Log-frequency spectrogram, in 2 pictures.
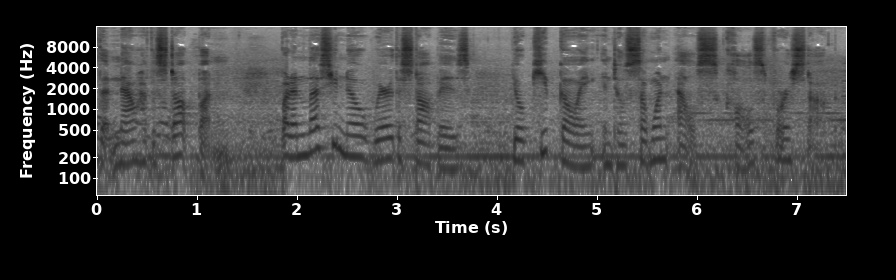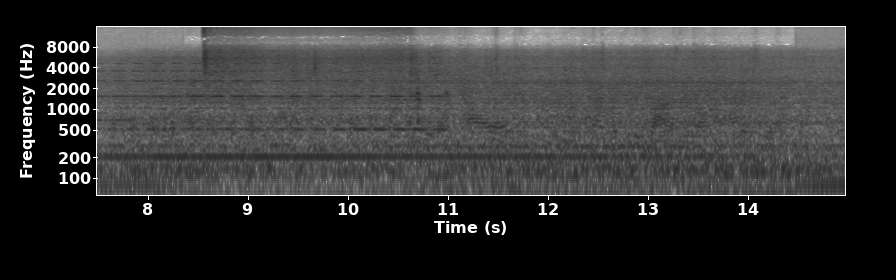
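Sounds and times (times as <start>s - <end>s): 
speech: 0.0s - 8.0s
Hong Kong MTR metro train rumbling: 0.0s - 14.9s
constant low electric hum of metro train: 0.0s - 14.9s
faint whining tones: 2.8s - 12.2s.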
